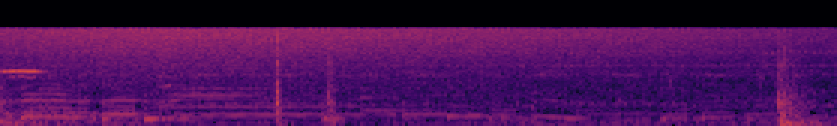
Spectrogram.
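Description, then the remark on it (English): Steady, loud steam hissing from the overheated radiator of a panel van pulled over to the side of a highway at night on the outskirts of town, in a hot wind, with faint shifting whine-like tones underneath and a few sharp knocks, the last one near the end. “A panel van with steam belching from its radiator pulls over to the side of the road.”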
